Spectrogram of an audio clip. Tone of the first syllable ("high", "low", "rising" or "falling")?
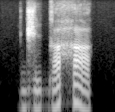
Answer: low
